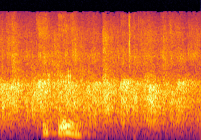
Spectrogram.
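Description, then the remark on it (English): A crowd claps steadily for last year's Vacation Bible School helpers, a round of applause given to God, a dense, even wash of many hands with no break, while a voice or cheer rises briefly underneath in the middle. “Let's give God a big round of applause for our helpers from last year.”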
